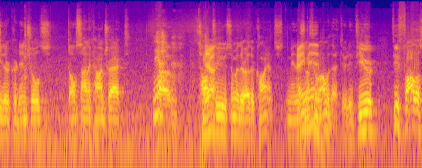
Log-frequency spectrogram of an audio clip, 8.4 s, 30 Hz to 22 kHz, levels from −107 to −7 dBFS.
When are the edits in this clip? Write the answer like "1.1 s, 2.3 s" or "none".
none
